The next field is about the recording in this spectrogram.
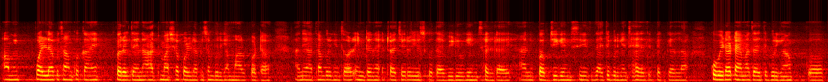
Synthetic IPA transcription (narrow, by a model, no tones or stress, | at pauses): ami | pəɽljapəsãnamkʰəkãj | fəɾək̚d͡ʑajnaːt̪ʰmaɕapəɽljapəsənbuɾɡjãmalpəʈaː | niat̪ʰãbuɾɡãt͡ɕaʋəɾʔiɳʈəɾneʈɾat͡ɕeɾjud͡zkot̪aeʋiɽijoɡemsɛlʈajeanipəb̚d͡ʑiɡemsid͡zajt̪ebuɾɡjãt͡ɕaɦeld̪ifek̚ʈ̚kɛlːa | koʋiɽaʈajmad͡zajt̪ebuɾɡjã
